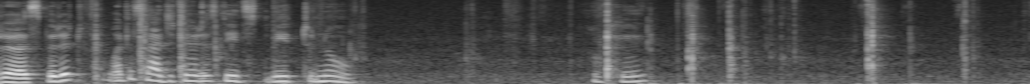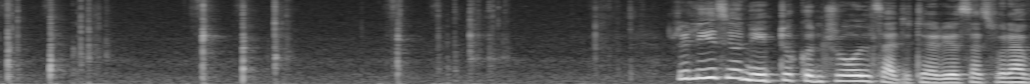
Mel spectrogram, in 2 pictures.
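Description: Playing cards riffle and snap as a deck is shuffled by hand.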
